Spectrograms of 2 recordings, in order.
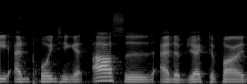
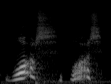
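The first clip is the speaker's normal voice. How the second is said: puzzled listener; 10 semitones higher than usual. Retold or imitated. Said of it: "anybody else listening out there is going".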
